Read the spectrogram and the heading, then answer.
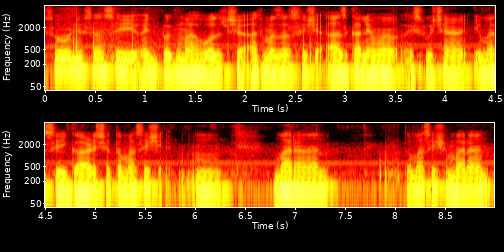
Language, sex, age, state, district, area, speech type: Kashmiri, male, 18-30, Jammu and Kashmir, Kupwara, rural, spontaneous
